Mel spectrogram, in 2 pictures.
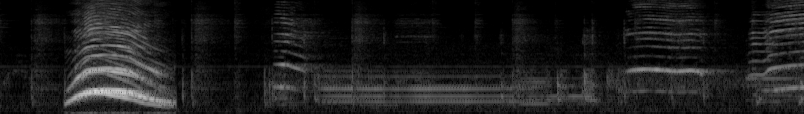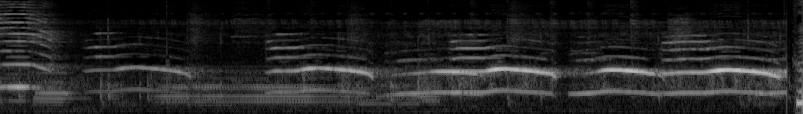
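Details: Peacock giving loud, wailing, meow-like cries rich in harmonics, a few drawn-out calls early on, then repeated about every second toward the end, over soft background music.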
